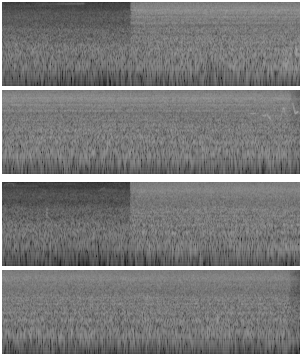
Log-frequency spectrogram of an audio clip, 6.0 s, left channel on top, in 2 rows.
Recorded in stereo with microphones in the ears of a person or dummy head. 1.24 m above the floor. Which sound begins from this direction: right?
A hiss, at 1.3 s.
